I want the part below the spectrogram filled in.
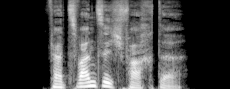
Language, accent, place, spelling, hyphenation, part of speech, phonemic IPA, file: German, Germany, Berlin, verzwanzigfachte, ver‧zwan‧zig‧fach‧te, verb, /fɛɐ̯ˈt͡svant͡sɪçaxtə/, De-verzwanzigfachte.ogg
- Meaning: inflection of verzwanzigfachen: 1. first/third-person singular preterite 2. first/third-person singular subjunctive II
